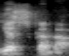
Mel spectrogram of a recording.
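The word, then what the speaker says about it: Yitgadal: And the worship leader would now say, okay, and just by saying Yitkadal, although it's pronounced Yiskadal, but Yitkadal v'Yikadash Shmei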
